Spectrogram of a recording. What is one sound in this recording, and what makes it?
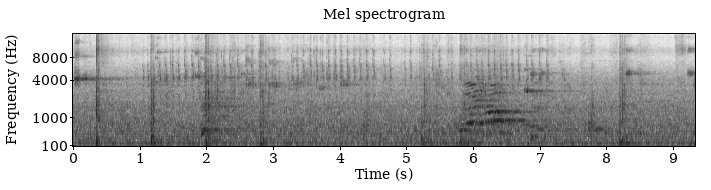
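A basketball bounces on a hard outdoor court with sharp thuds.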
